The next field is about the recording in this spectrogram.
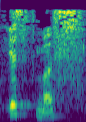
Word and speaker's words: isthmus: Paul comes down from Athens, goes across this isthmus. Did I pronounce that right? I-S-T-H-M-U-S, isthmus, which is a little land bridge down onto a peninsula.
